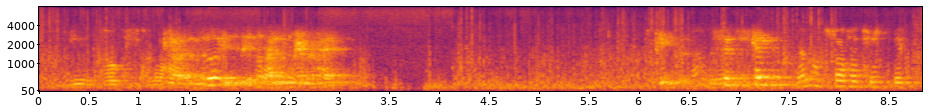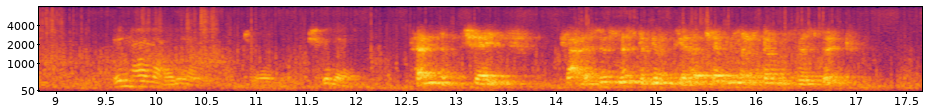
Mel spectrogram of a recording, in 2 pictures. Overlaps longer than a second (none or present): none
